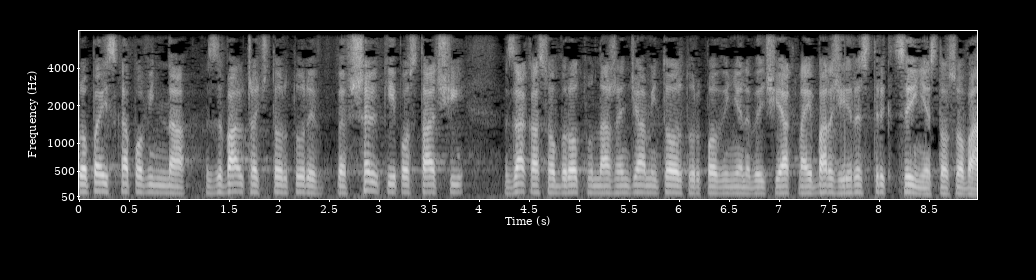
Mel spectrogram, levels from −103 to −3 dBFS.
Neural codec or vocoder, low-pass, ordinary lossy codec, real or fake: none; 7.2 kHz; none; real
